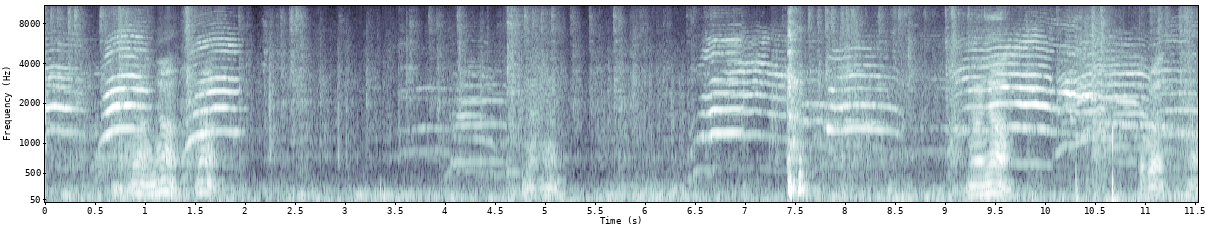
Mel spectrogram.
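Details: An orange domestic cat, sick with a cough and cold, gives a series of short, harmonic, wavering meows in bursts across the recording, with human voices talking between and over the calls.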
